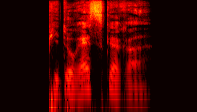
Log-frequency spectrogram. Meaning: inflection of pittoresk: 1. strong/mixed nominative/accusative feminine singular comparative degree 2. strong nominative/accusative plural comparative degree
- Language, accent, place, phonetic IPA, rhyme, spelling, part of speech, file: German, Germany, Berlin, [ˌpɪtoˈʁɛskəʁə], -ɛskəʁə, pittoreskere, adjective, De-pittoreskere.ogg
